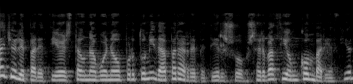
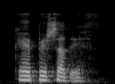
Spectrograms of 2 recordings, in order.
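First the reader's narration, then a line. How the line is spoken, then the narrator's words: Muttering to oneself. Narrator (Spanish): masculló para sí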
